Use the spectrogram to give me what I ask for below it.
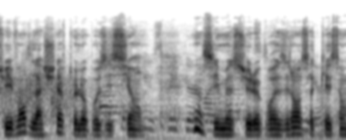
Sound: applause

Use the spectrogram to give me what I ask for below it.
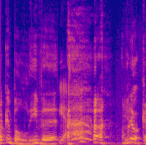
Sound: laughter

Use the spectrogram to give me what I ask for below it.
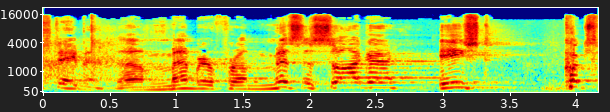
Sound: applause

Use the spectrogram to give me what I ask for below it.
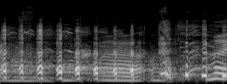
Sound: laughter

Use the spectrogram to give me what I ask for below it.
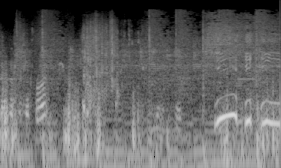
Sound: splash; laughter

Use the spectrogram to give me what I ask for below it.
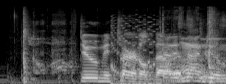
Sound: buzzer

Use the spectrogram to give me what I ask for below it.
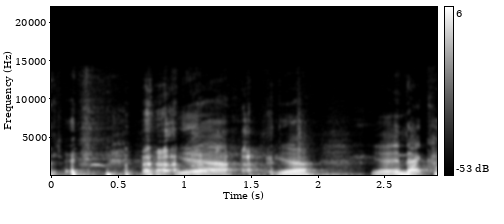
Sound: laughing

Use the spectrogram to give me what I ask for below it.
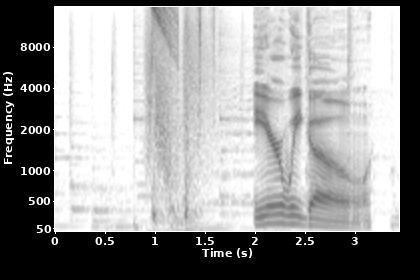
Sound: transition zapping

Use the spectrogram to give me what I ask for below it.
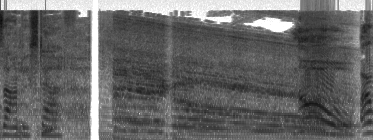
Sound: SEGA Game Gear powers off

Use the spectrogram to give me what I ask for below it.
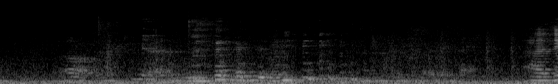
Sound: chuckle

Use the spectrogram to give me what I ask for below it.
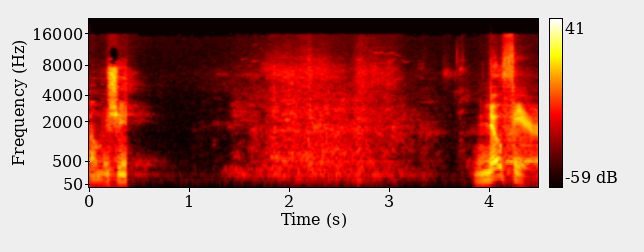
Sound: audience laughing

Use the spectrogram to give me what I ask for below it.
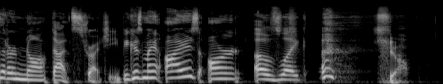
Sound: laughs

